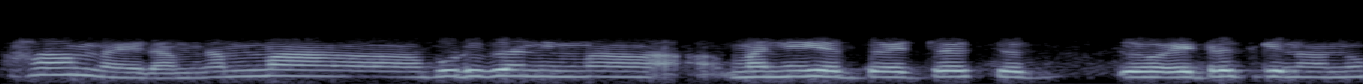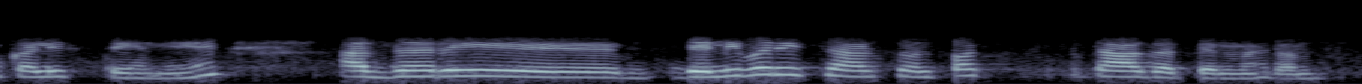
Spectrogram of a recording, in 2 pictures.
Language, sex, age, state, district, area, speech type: Kannada, female, 18-30, Karnataka, Udupi, rural, conversation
